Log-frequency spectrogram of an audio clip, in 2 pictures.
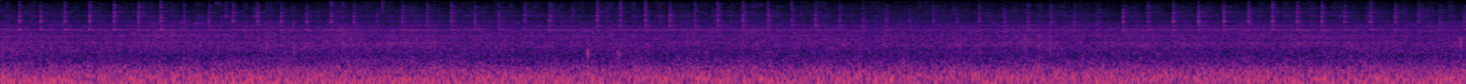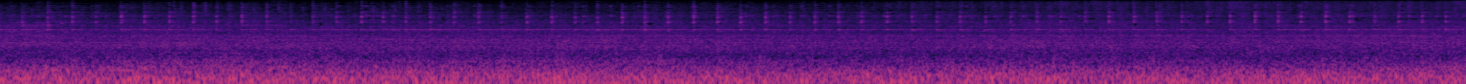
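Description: Freight train of covered hopper cars rolling past, a steady low rumble.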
